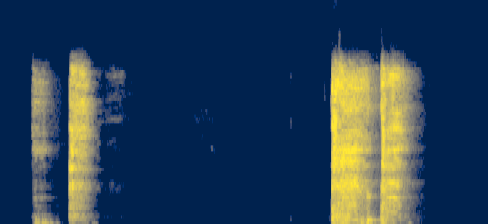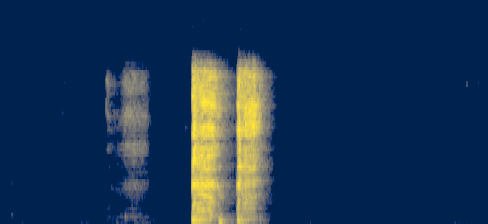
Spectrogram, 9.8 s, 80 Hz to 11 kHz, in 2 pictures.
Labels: {"expert_labels": [{"quality": "ok", "cough_type": "dry", "dyspnea": false, "wheezing": false, "stridor": false, "choking": false, "congestion": false, "nothing": true, "diagnosis": "COVID-19", "severity": "mild"}], "age": 20, "gender": "male", "respiratory_condition": false, "fever_muscle_pain": false, "status": "symptomatic"}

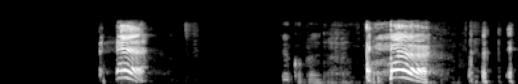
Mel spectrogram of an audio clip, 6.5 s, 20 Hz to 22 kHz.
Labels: {"expert_labels": [{"quality": "ok", "cough_type": "dry", "dyspnea": false, "wheezing": false, "stridor": false, "choking": false, "congestion": false, "nothing": true, "diagnosis": "healthy cough", "severity": "pseudocough/healthy cough"}], "age": 24, "gender": "male", "respiratory_condition": false, "fever_muscle_pain": true, "status": "COVID-19"}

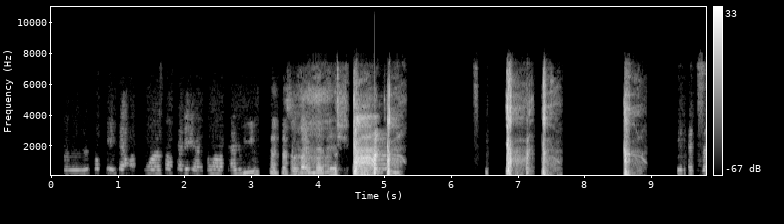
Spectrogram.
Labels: {"expert_labels": [{"quality": "good", "cough_type": "dry", "dyspnea": false, "wheezing": false, "stridor": false, "choking": false, "congestion": false, "nothing": true, "diagnosis": "upper respiratory tract infection", "severity": "mild"}], "age": 49, "gender": "male", "respiratory_condition": false, "fever_muscle_pain": false, "status": "healthy"}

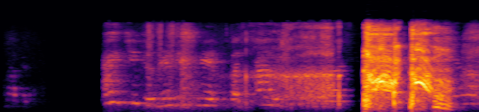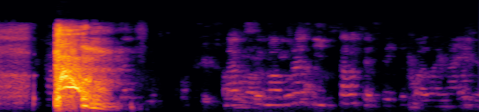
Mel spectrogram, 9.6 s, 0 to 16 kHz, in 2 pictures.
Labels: {"expert_labels": [{"quality": "poor", "cough_type": "unknown", "dyspnea": false, "wheezing": false, "stridor": false, "choking": false, "congestion": false, "nothing": true, "diagnosis": "COVID-19", "severity": "unknown"}], "age": 41, "gender": "male", "respiratory_condition": true, "fever_muscle_pain": false, "status": "COVID-19"}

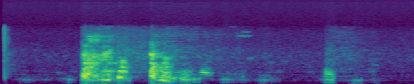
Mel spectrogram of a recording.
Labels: {"expert_labels": [{"quality": "poor", "cough_type": "wet", "dyspnea": false, "wheezing": false, "stridor": false, "choking": false, "congestion": false, "nothing": true, "diagnosis": "lower respiratory tract infection", "severity": "mild"}]}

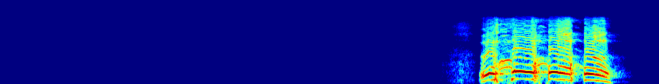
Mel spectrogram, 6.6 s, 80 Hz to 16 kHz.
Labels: {"expert_labels": [{"quality": "good", "cough_type": "dry", "dyspnea": false, "wheezing": false, "stridor": false, "choking": false, "congestion": false, "nothing": true, "diagnosis": "healthy cough", "severity": "pseudocough/healthy cough"}], "age": 30, "gender": "male", "respiratory_condition": false, "fever_muscle_pain": false, "status": "healthy"}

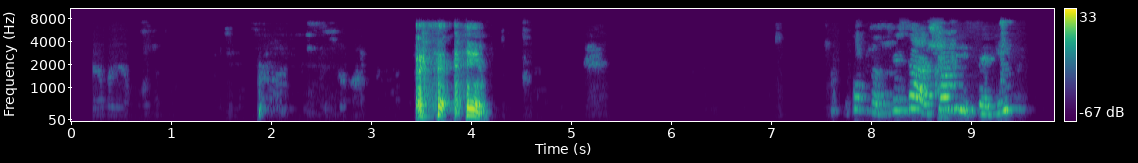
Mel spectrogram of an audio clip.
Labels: {"expert_labels": [{"quality": "ok", "cough_type": "unknown", "dyspnea": false, "wheezing": false, "stridor": false, "choking": false, "congestion": false, "nothing": true, "diagnosis": "healthy cough", "severity": "pseudocough/healthy cough"}], "age": 34, "gender": "male", "respiratory_condition": false, "fever_muscle_pain": false, "status": "healthy"}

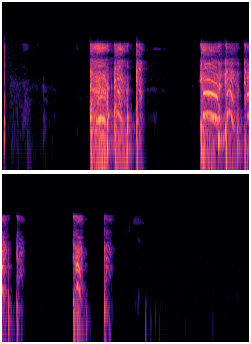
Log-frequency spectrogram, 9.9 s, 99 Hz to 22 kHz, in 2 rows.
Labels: {"expert_labels": [{"quality": "good", "cough_type": "dry", "dyspnea": false, "wheezing": false, "stridor": false, "choking": false, "congestion": false, "nothing": true, "diagnosis": "COVID-19", "severity": "mild"}], "age": 18, "gender": "female", "respiratory_condition": true, "fever_muscle_pain": true, "status": "healthy"}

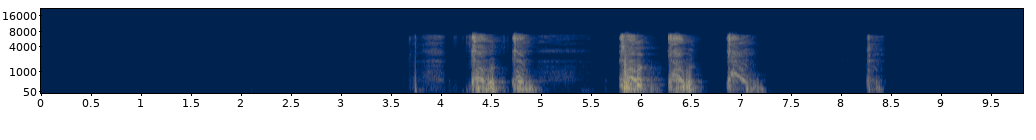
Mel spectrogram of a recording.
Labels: {"expert_labels": [{"quality": "good", "cough_type": "dry", "dyspnea": false, "wheezing": false, "stridor": false, "choking": false, "congestion": false, "nothing": true, "diagnosis": "upper respiratory tract infection", "severity": "mild"}], "age": 42, "gender": "female", "respiratory_condition": false, "fever_muscle_pain": false, "status": "symptomatic"}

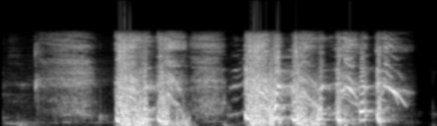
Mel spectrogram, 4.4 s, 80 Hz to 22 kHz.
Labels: {"expert_labels": [{"quality": "good", "cough_type": "wet", "dyspnea": false, "wheezing": false, "stridor": false, "choking": false, "congestion": false, "nothing": true, "diagnosis": "lower respiratory tract infection", "severity": "severe"}], "age": 47, "gender": "male", "respiratory_condition": false, "fever_muscle_pain": false, "status": "COVID-19"}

